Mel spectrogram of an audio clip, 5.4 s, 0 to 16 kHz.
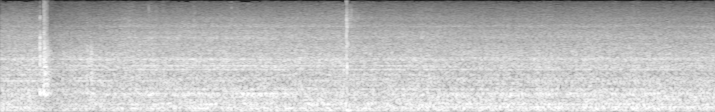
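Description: Steady, loud rumble of an M1 Abrams tank's AGT1500 gas turbine engine, heard from inside the crew compartment. There is a short click just after the start and a fainter one about halfway through.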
